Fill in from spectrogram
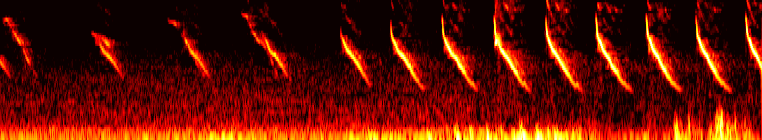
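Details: Northern cardinal (Cardinalis cardinalis), a North American songbird, singing a fast series of clear whistled notes, each sweeping steeply downward, about four per second and growing louder toward the end; faint low hum beneath.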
